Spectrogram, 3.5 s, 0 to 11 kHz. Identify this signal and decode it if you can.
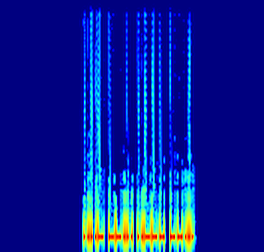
Morse code, heard as a keyed tone, about 48 wpm, 700 Hz. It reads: 4727
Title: Numbers - 4-Digit 50wpm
